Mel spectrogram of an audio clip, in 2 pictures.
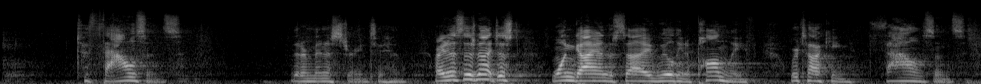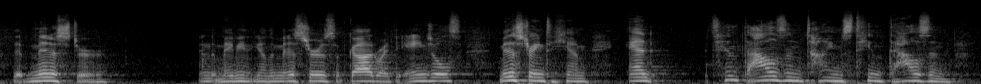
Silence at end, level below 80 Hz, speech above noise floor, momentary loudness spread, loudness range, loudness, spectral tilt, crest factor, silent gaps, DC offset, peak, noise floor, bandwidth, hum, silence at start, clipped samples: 0.1 s; -52 dBFS; 31 dB; 16 LU; 8 LU; -28 LUFS; -4.5 dB/octave; 24 dB; none; under 0.1%; -6 dBFS; -59 dBFS; 17.5 kHz; none; 0.05 s; under 0.1%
